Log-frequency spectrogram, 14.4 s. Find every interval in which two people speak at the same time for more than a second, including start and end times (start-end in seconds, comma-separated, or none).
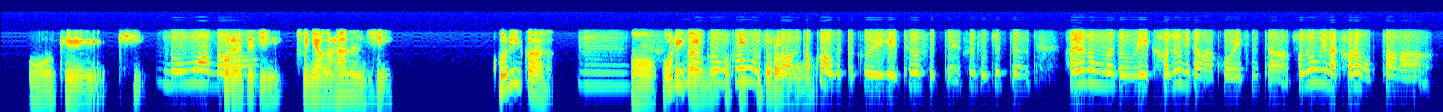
6.8-8.2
